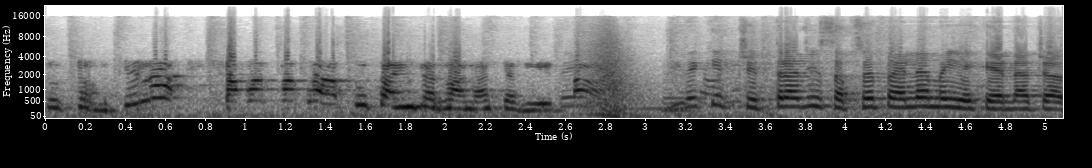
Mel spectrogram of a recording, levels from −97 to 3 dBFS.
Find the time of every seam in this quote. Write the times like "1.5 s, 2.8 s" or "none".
3.2 s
